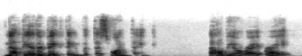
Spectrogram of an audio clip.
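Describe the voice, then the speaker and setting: A woman's voice: on the low side, animated, fairly quick, muffled recording. A woman narrating her character's actions in a tabletop roleplaying game, informal and hesitant as she improvises.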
